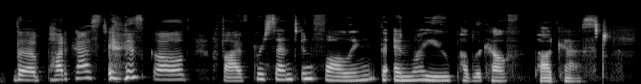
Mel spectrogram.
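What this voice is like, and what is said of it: Polished podcast host voice. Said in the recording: “you put the podcast voice on and everything. ... that was a good podcast voice.”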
